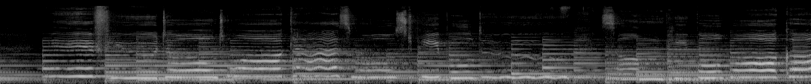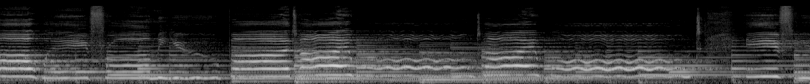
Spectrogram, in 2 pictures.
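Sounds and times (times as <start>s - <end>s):
person singing: 0.5s - 16.1s.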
